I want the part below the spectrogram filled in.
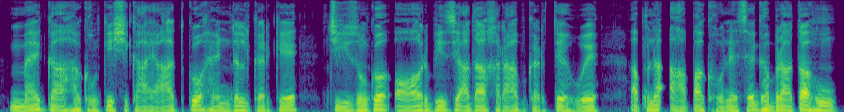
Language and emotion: Urdu, fearful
